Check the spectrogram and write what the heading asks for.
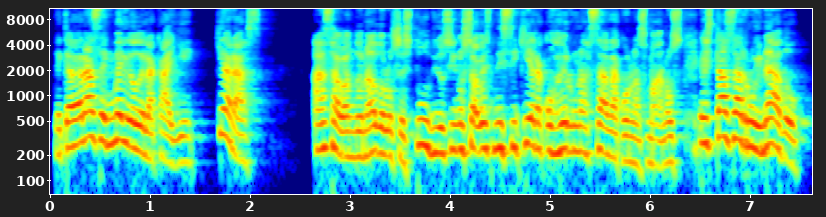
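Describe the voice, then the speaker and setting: A woman's voice: a little high, animated, brisk, pitched above the performer's own voice, lightly acted. A woman playing a harsh old peasant father. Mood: scolding. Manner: berating, harsh.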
